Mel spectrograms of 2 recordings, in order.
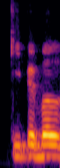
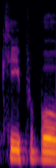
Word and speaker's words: Keepabl: Let me spell that out for listeners, because Keepable, when I searched it, I put it with an A. So Keepable is Keepabl. So there's no E.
